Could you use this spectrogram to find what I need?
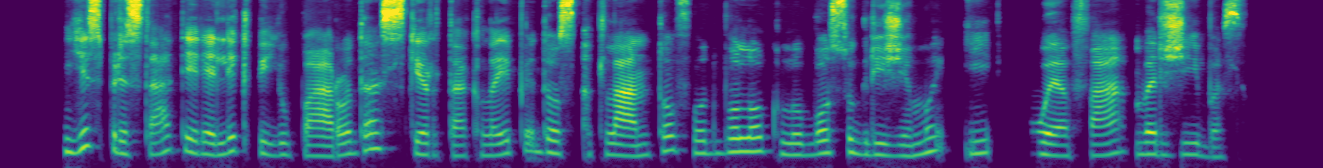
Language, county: Lithuanian, Marijampolė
